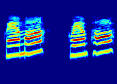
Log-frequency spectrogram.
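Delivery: high, loud searching calls; yelling. A narrator's reading. Girl searches for grandparents, yelling. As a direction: yell through the house. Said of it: "I yelled".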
